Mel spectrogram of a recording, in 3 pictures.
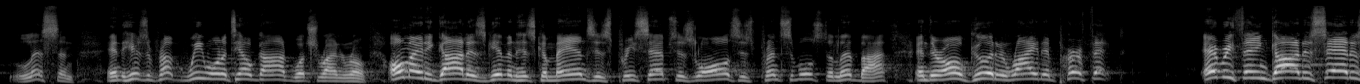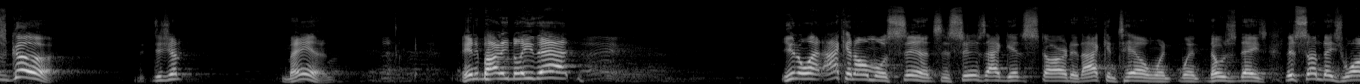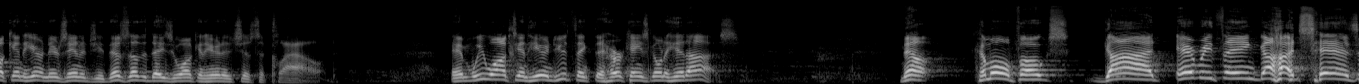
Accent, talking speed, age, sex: American, 165 wpm, 50-69, male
